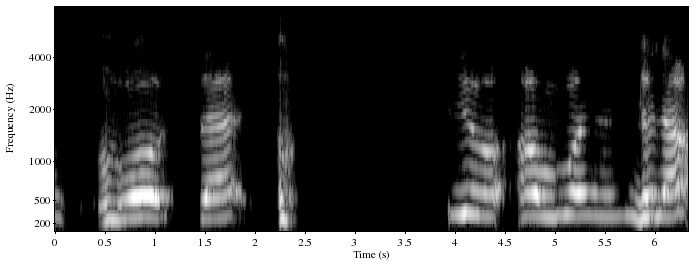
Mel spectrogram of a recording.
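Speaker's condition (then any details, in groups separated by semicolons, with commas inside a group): Cerebral palsy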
